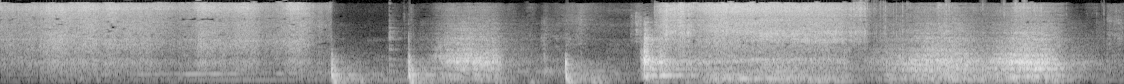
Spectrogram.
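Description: Plastic sheeting rustling as it is lifted off damp clay pots. Then a few sharp knocks from a plaster board being handled and set on a workbench, followed by more rustling and sliding.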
